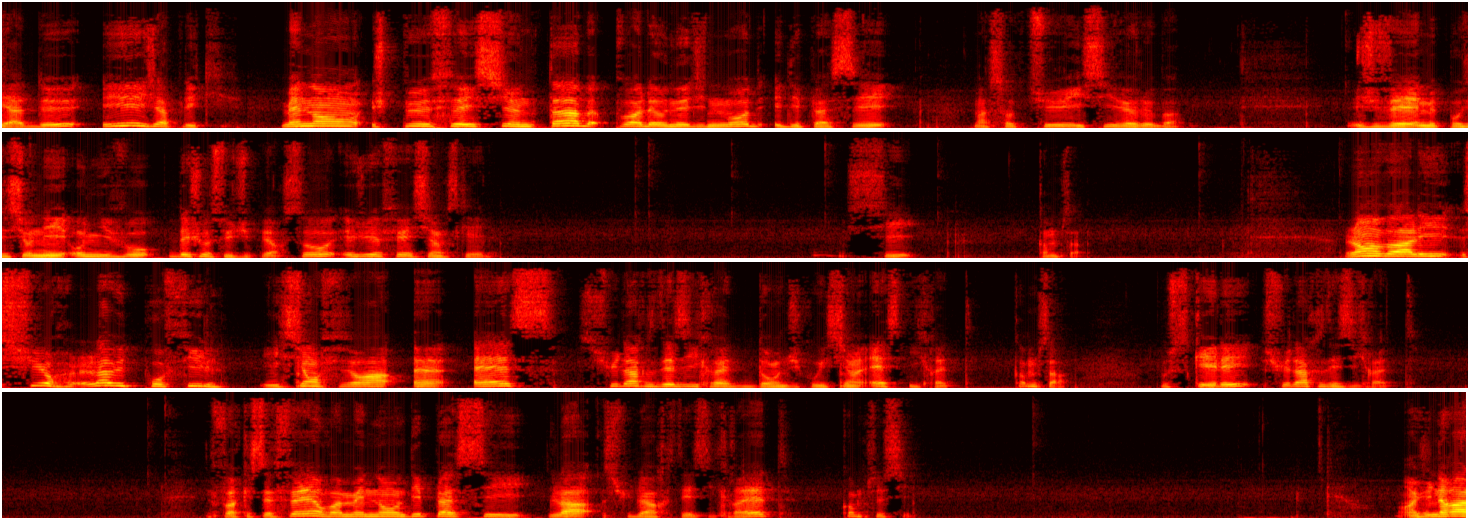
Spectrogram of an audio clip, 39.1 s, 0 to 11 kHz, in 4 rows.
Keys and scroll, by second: 3.7 Tab, 10.9 z, 12.1 s, 18.8 KP_3, 21.5 s, 23.7 y, 32.7 ctrl+z, 37.6 z.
